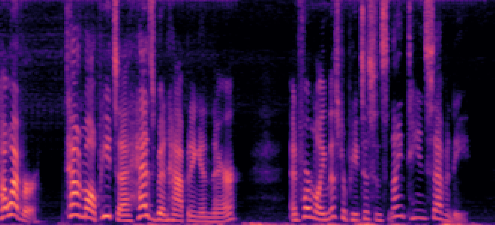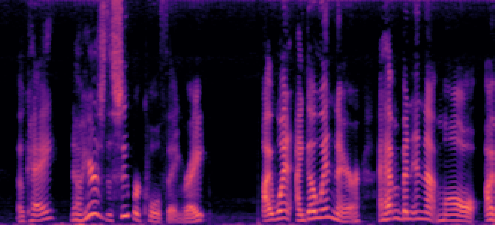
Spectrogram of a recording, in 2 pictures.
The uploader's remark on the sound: apologies for the background noise, we recorded on the porch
